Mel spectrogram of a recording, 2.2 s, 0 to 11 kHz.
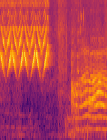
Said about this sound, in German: Wir sind am Grubentelefon 1 mit der Gruppe angelangt. Und machen jetzt quasi einen Test. Kannst du mal den Alarm auslösen? Achtung.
